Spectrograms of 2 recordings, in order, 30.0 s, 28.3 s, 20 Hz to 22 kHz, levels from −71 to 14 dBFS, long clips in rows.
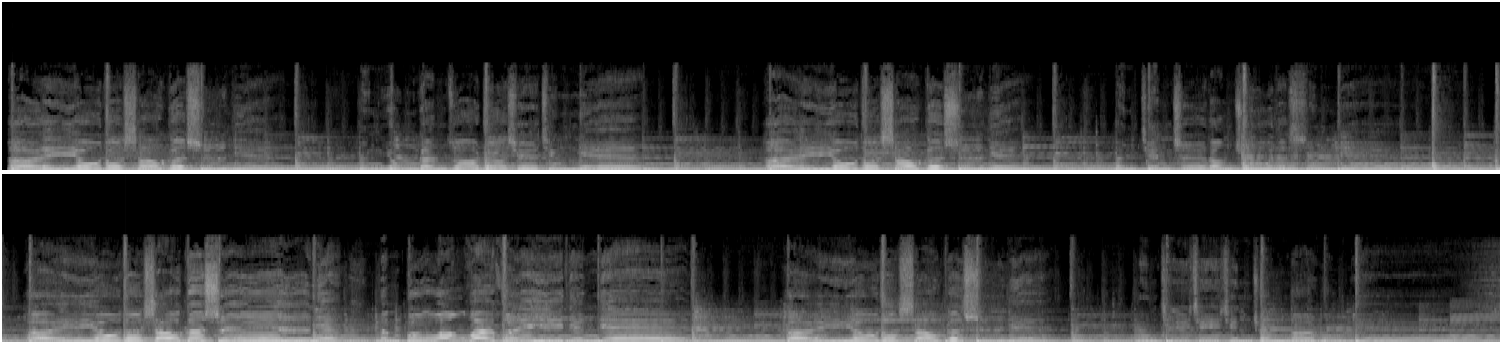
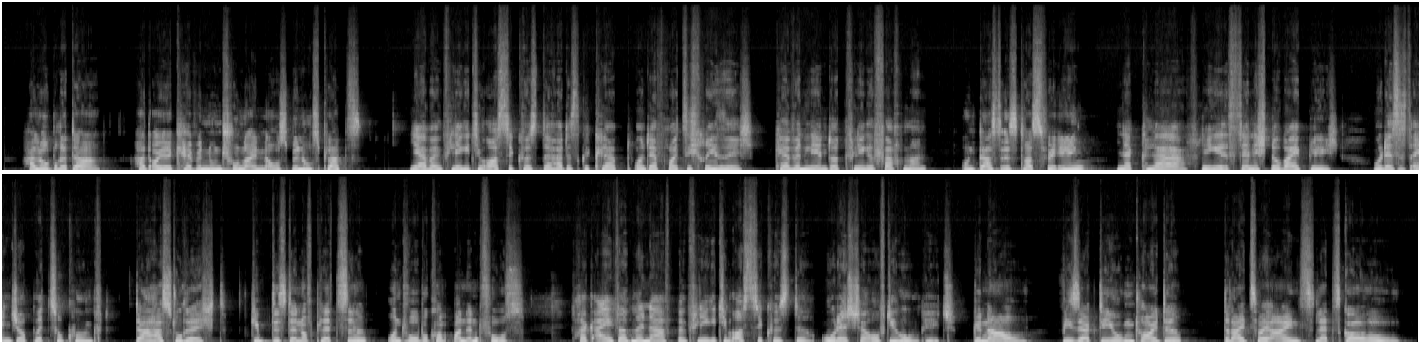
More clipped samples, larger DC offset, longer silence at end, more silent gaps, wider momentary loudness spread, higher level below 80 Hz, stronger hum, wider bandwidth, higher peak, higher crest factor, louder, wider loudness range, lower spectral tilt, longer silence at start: neither; second, under 0.1% vs 0.5%; second, 0 s vs 0.2 s; neither; about the same, 8 LU vs 7 LU; first, -22 dBFS vs -38 dBFS; neither; second, 14 kHz vs over 20 kHz; about the same, 0 dBFS vs 0 dBFS; about the same, 12 dB vs 10 dB; second, -13 LUFS vs -10 LUFS; first, 4 LU vs 1 LU; first, -6 dB/octave vs -3.5 dB/octave; second, 0.05 s vs 0.2 s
